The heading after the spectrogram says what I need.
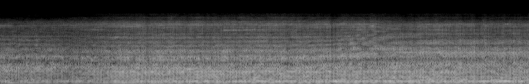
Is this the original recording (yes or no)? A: no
